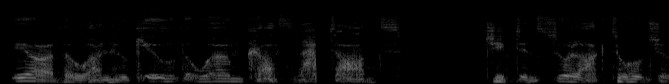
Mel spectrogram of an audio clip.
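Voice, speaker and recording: Putting on a raspy character voice, a man speaks at a very slow pace. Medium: video game. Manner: ominous, earnest.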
